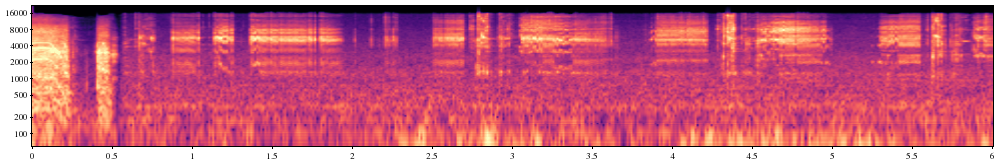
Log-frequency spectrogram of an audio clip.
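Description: A caulking gun clicks as its trigger is squeezed.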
